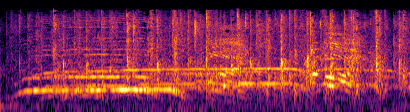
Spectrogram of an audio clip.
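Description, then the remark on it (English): An audience claps steadily for about four seconds, voting by applause for who won a quiz, while several voices whoop and cheer over the applause, the cheers rising and falling in pitch at a fairly loud, even level. “I want to see what the audience thinks about who won this quiz, so please applaud for one or the other.”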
